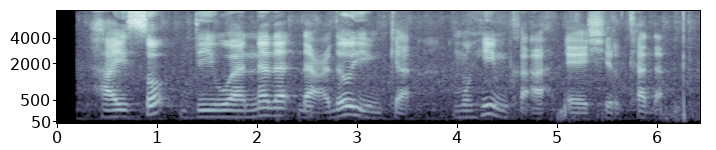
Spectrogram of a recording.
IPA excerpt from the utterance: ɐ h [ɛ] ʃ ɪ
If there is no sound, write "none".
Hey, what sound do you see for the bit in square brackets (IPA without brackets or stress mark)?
ɛː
